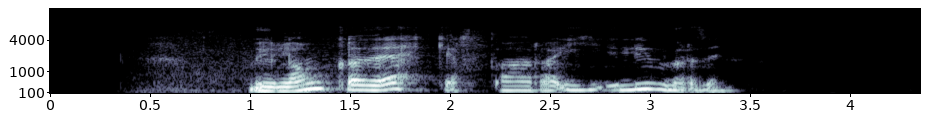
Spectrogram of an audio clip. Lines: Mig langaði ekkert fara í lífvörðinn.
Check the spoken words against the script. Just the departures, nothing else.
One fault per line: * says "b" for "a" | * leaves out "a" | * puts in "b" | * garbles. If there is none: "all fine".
all fine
